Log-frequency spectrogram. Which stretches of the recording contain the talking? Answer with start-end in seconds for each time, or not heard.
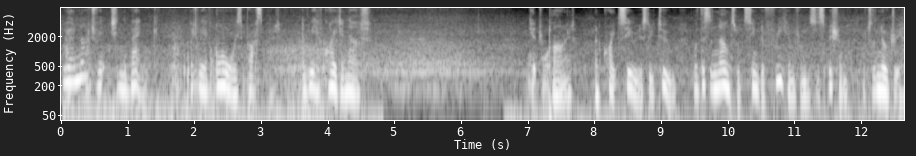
0.0-4.8, 6.8-12.6.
